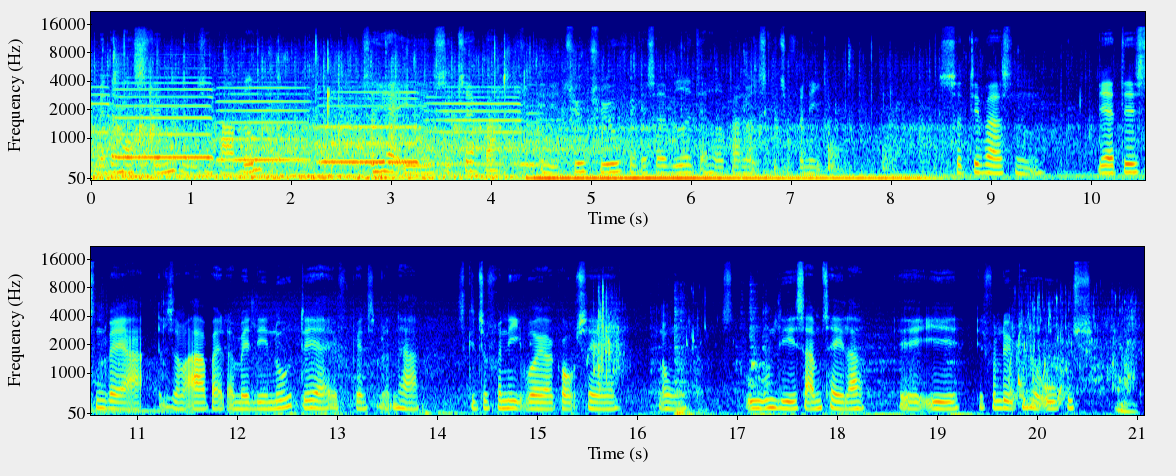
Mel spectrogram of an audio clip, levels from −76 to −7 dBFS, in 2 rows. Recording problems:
background music; very loud; until 8.5 s; 2 dB above the speech
rain or running water; loud; throughout; 1 dB below the speech
footsteps; noticeable; from 7.5 to 8.5 s; peak 10 dB below the speech
door banging; noticeable; from 16 to 19 s; peak 7 dB below the speech

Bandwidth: 15 kHz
